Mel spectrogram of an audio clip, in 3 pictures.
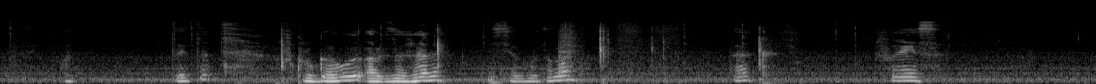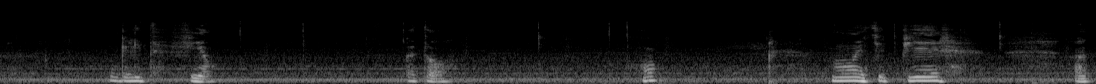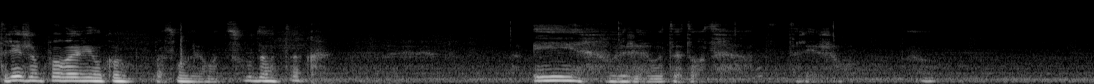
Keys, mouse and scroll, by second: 3.5 alt+click, 4.8-6.0 middle drag, 6.0-6.8 scroll down 1, 6.8-8.3 shift+middle drag, 8.3 click, 15.2-17.0 middle drag, 17.0 click, 17.9-19.9 scroll down 2, 19.9-22.9 middle drag, 23.7 KP_3, 27.0-29.4 drag.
